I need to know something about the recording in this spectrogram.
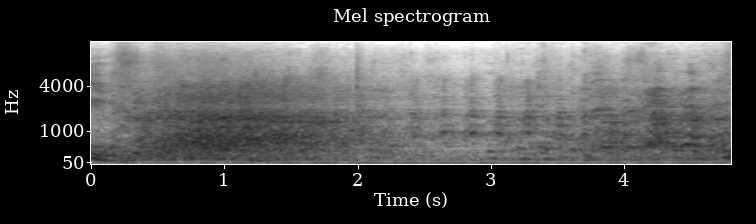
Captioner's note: audience laughing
